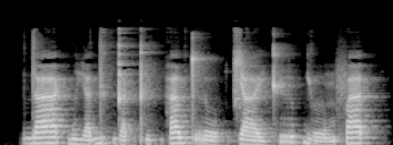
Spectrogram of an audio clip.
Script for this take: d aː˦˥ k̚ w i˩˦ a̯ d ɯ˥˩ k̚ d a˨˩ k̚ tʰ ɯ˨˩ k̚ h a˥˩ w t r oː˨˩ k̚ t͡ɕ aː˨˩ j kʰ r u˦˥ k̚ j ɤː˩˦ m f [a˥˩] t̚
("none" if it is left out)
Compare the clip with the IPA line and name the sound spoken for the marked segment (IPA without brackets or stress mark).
a˥˩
